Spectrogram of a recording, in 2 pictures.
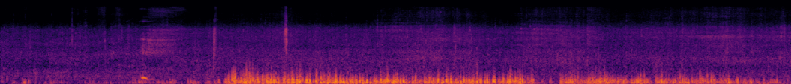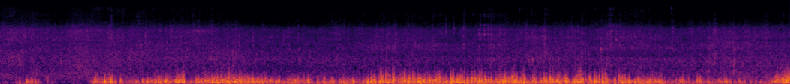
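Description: Small sea waves wash against rocks.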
